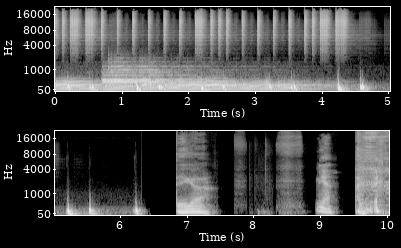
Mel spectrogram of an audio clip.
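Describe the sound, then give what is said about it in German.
A deep heartbeat-like pulse thumps steadily beneath a dense music bed, then slows into isolated, heavier beats as the music drops away, followed by breathy sighs and short vocal bursts. “Hast du ein Herzschlag gespürt?”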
